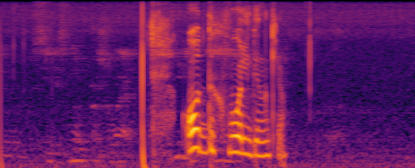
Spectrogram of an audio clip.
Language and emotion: Russian, neutral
